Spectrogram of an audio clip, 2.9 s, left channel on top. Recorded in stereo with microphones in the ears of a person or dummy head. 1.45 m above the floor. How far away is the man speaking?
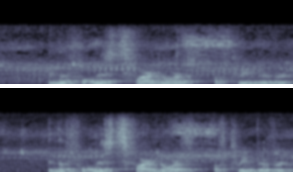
About 1.0 m.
